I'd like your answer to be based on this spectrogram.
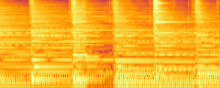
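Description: A guitar plays a practiced song, with chords struck about every half second in a steady rhythm. It sounds close and clear, with no talking.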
